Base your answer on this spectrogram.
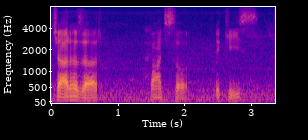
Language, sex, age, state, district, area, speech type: Urdu, male, 18-30, Delhi, North West Delhi, urban, spontaneous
